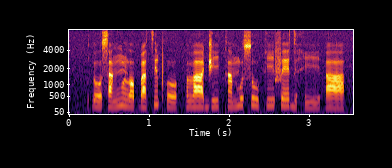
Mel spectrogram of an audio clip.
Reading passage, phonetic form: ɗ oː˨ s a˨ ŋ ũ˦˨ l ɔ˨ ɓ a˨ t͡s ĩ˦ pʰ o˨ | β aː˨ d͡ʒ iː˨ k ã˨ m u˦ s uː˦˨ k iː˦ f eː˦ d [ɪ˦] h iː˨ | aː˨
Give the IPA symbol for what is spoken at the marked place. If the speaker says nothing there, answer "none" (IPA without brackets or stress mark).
ɪ˨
